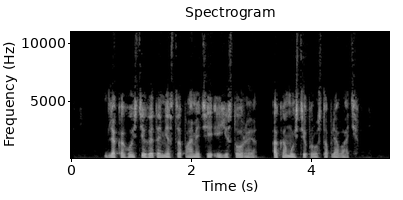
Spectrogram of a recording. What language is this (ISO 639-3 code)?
bel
